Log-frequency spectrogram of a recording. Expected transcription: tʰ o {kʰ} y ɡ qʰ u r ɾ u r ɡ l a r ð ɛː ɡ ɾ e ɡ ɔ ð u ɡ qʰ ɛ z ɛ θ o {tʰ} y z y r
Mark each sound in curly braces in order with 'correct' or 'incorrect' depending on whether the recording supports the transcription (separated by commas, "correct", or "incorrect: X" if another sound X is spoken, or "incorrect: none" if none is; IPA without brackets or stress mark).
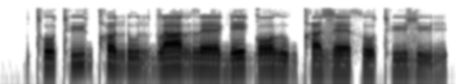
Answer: incorrect: tʰ, correct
